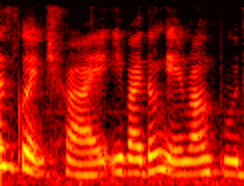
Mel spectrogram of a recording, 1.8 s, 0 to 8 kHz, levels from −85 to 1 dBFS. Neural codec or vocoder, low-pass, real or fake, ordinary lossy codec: none; 7.2 kHz; real; Opus, 32 kbps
